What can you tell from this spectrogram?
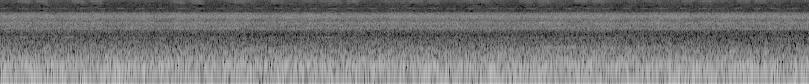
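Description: Steady chorus of cicadas, an even high-pitched hiss, over a constant low rumble that is louder than the insects.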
